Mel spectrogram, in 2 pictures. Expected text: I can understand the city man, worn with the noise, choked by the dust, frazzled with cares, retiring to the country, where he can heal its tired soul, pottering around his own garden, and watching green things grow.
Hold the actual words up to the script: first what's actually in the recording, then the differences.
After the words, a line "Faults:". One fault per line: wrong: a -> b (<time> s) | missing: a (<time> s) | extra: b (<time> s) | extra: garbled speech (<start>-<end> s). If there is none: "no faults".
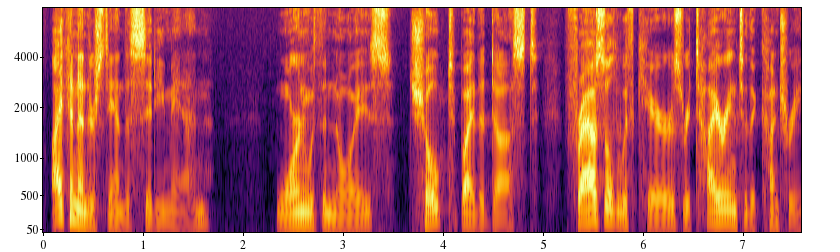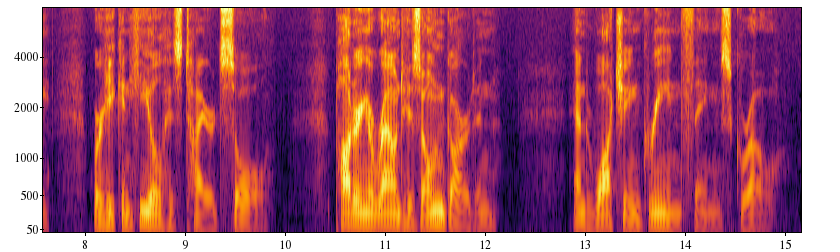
I can understand the city man, worn with the noise, choked by the dust, frazzled with cares, retiring to the country, where he can heal his tired soul, pottering around his own garden, and watching green things grow.
Faults:
wrong: its -> his (8.8 s)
